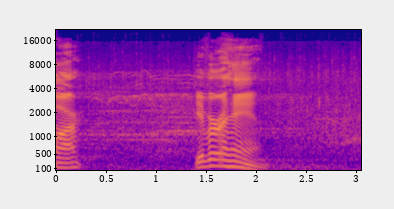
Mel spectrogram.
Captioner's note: audience applauds and cheers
